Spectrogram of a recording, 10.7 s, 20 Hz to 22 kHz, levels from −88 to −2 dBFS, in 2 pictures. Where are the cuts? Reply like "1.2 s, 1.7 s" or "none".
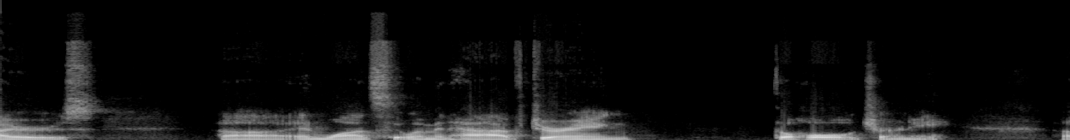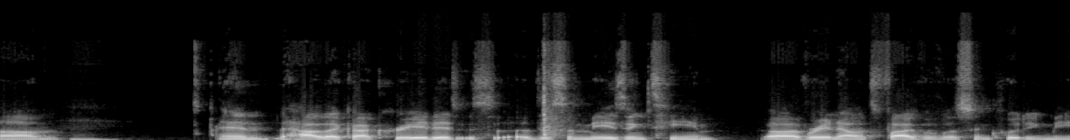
7.6 s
